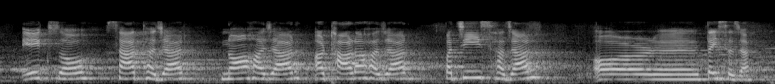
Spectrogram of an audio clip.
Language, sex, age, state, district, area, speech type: Maithili, female, 18-30, Bihar, Darbhanga, rural, spontaneous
